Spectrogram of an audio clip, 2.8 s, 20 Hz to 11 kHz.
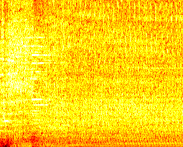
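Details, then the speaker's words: Honda K-series swapped Nissan S14 at first start-up, some fuel taken out: steady, even, smooth idle with no misses or knocks; the engine sounds healthy. "that sounds awesome that sounds so good all right killer dude she sounds good"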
